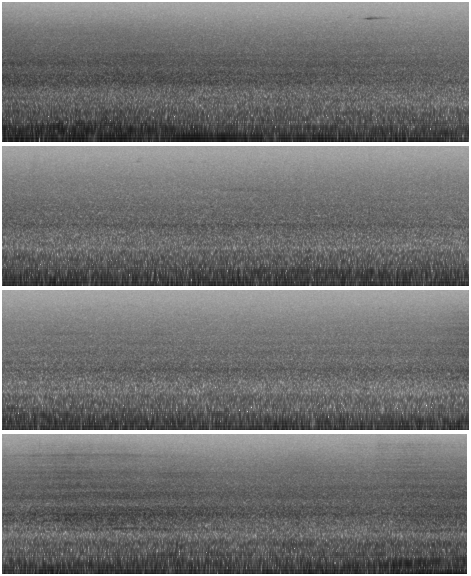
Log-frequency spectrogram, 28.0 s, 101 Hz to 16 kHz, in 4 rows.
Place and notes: all the mornings of the ... - aug 29 2013 thursday 07:30
Maribor, Slovenia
